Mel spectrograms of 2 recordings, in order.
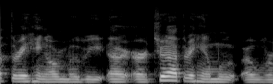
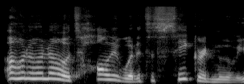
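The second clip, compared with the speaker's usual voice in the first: mocking whine; 10 semitones higher than usual. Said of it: "people had the nerve to go".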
